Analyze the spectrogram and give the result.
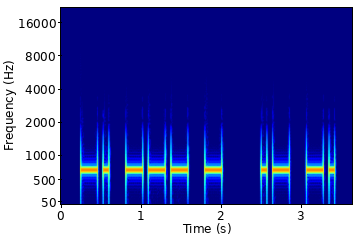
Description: Morse code, heard as a keyed tone, about 17 wpm, 700 Hz. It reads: NOT AN
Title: Sentences from Top 1300 Words 17wpm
